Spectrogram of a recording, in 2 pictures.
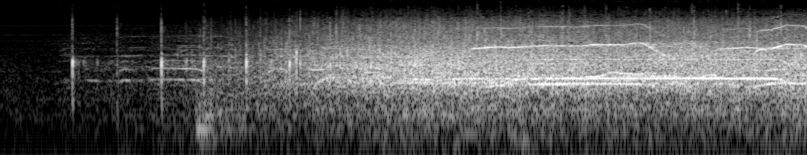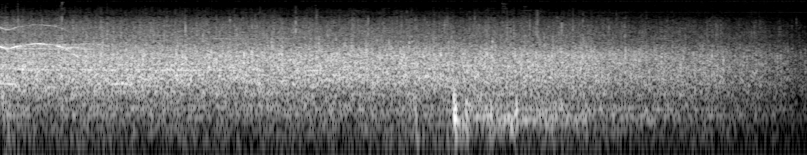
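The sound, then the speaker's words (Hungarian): A large crowd claps steadily for about ten seconds, applauding to thank the Holy Father for his teaching and blessing; the applause swells quickly after a few scattered early claps, holds loud and even, then tapers off, with faint voices mixed in. “Mai napon is, akárcsak az előző alkalmakkor tapssal köszönik meg a Szent Atyának a tanítását, az áldását,”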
